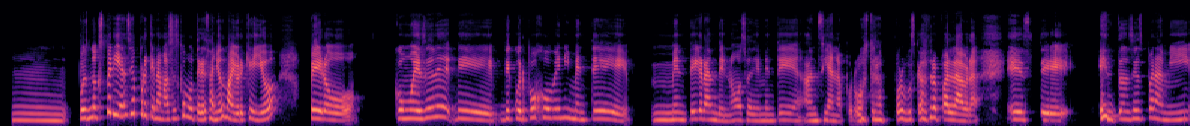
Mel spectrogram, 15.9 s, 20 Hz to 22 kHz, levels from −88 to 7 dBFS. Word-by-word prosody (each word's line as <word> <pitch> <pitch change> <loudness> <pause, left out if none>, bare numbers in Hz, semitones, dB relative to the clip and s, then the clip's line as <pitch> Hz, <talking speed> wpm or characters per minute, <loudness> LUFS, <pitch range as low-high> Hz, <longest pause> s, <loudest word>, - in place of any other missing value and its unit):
mm, 210 -2 -5 0.2
pues, 275 +1 +4
no 310 - +2
experiencia, 400 +2 +3
porque 375 -6 0
nada 260 -2 +2
más 240 +2 -1
es 265 - -7
como 310 -6 -2
3 235 +2 +2
años 250 +5 +2
mayor 220 -6 +5
que 250 -3 -2
yo, 250 +6 +2 0.4
pero 245 -5 +3 0.4
como 270 0 +1
es 260 0 +6
de 295 - 0 0.3
de 235 -5 0
de 265 +3 -1
cuerpo 265 +2 +1
joven 290 -1 -2
y 285 - -3
mente 245 -3 -1 0.2
mente 225 +2 -2
grande 235 -5 +1
¿no? 200 +3 -7
O 220 - -3
sea, 215 -1 -7
de 200 0 -7
mente 205 +1 -5
anciana 200 -2 -3
por - - -11
otra 235 -2 -2
por 255 +2 +1
buscar 235 +1 -2
otra 300 +2 0
palabra. 205 -6 +4 0.3
Este, 420 - +1 0.3
entonces, 255 -2 0
para 265 -2 -2
mí, 230 +2 -6
240 Hz, 160 wpm, -22 LUFS, 220-270 Hz, 0.4 s, es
